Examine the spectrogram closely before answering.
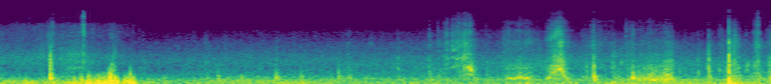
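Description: Nylon straps rub and rustle against an inflatable boat.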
